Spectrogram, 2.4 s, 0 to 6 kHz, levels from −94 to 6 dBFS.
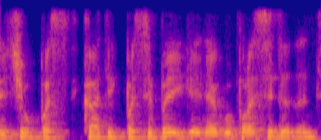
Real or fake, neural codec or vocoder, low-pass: real; none; 5.4 kHz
